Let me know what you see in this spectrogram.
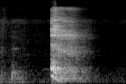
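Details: Acute cough case: one sharp, loud cough burst that fades quickly.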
